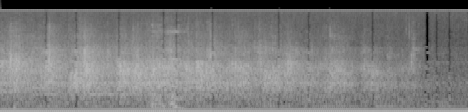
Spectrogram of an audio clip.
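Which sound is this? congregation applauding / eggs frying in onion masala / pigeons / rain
congregation applauding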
